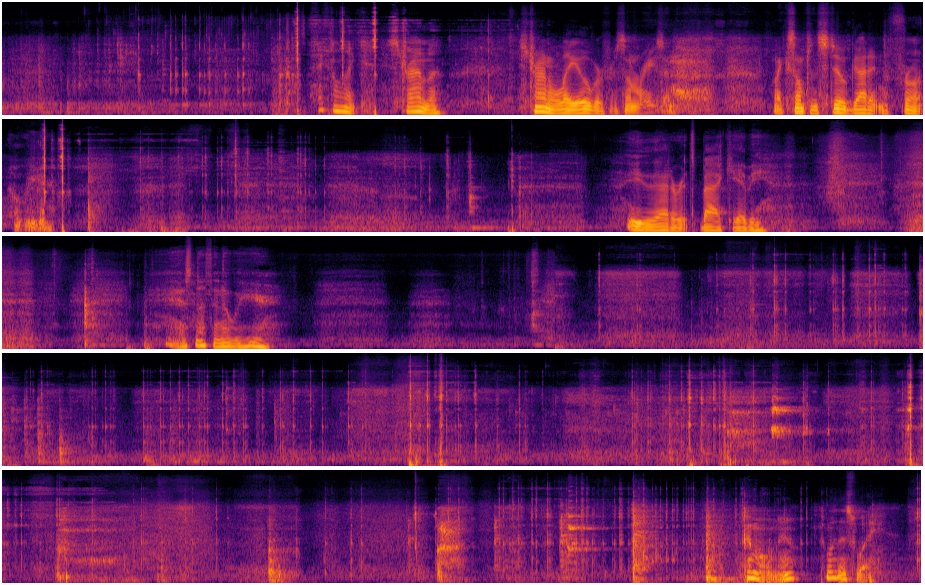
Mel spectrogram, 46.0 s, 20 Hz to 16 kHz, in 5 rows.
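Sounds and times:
rustling of hands and tools: 0:00.0 - 0:21.5, 0:22.2 - 0:46.0
metallic clinks and knocks: 0:41.8 - 0:45.0.

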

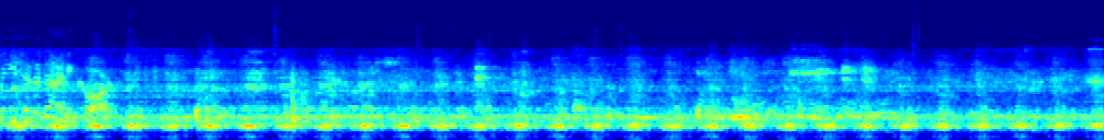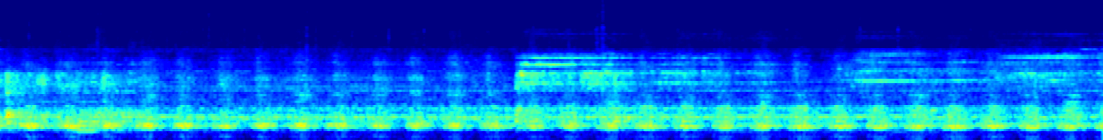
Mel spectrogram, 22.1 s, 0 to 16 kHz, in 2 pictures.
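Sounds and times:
model train wheels on track: 0:00.0 - 0:22.0
steam locomotive chuffing: 0:00.0 - 0:22.0.

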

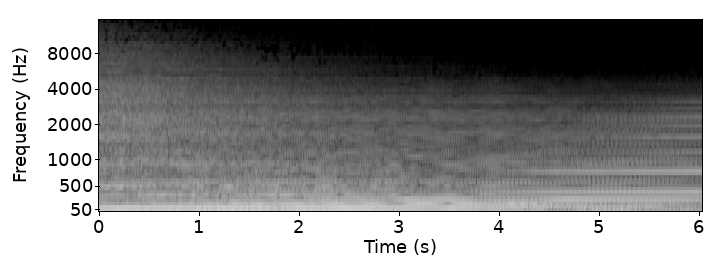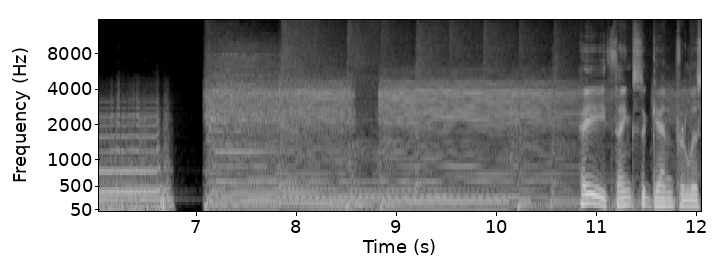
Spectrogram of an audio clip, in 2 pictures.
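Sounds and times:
distorted electric guitar chord: 0:00.0 - 0:10.9.

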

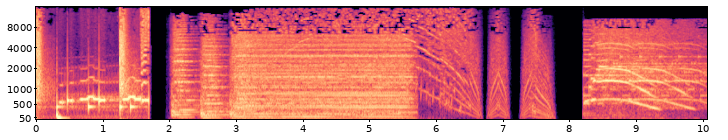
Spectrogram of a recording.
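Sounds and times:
meow-like pitched cry with echoes: 0:08.2 - 0:10.0.

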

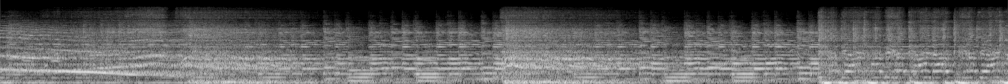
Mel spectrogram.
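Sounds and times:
siren-like wail: 0:05.0 - 0:07.0
rising tone: 0:05.0 - 0:07.2.

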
